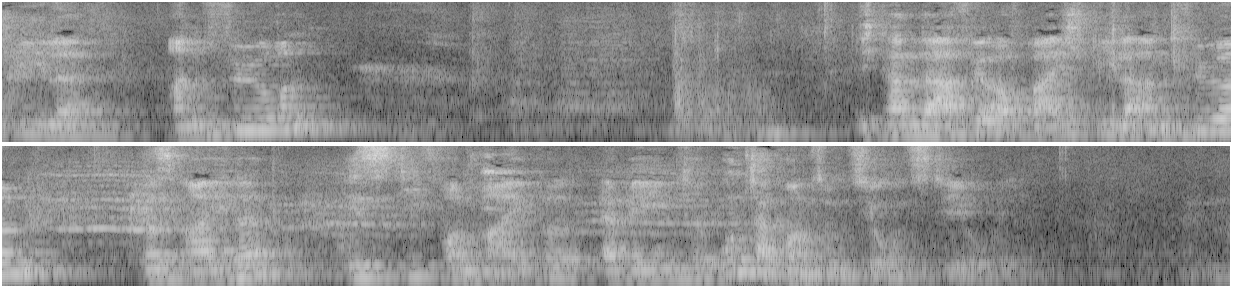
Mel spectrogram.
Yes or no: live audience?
yes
